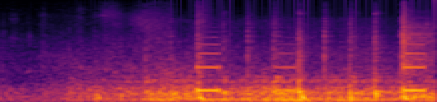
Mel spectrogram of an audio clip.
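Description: News bulletin closing theme music rising in, with quick percussion hits and a steady pulse starting about a second in.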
